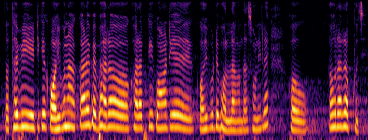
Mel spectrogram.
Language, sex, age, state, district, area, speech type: Odia, female, 18-30, Odisha, Dhenkanal, rural, spontaneous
